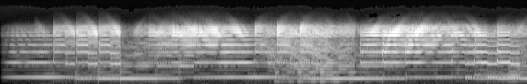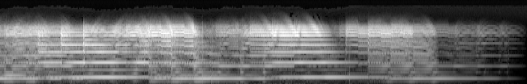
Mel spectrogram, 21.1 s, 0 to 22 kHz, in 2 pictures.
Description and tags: QUILTY - Bonechillin' Pads 001
I forgot about these samples, and they were just sitting in the FTP until one day I found them. I erased the hard copies long ago, so I can't describe them... I suppose, as their titles say, they are pads.
ambient, interlude, instrumental, similar-but-different-in-a-way, pad, new-age, light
